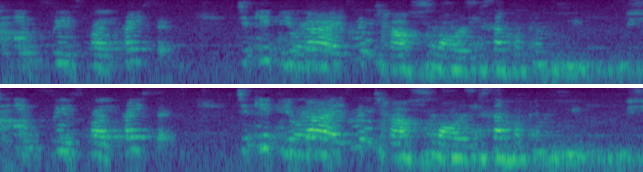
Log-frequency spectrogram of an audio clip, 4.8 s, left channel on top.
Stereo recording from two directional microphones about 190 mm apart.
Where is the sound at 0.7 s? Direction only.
40° right (ahead or behind).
